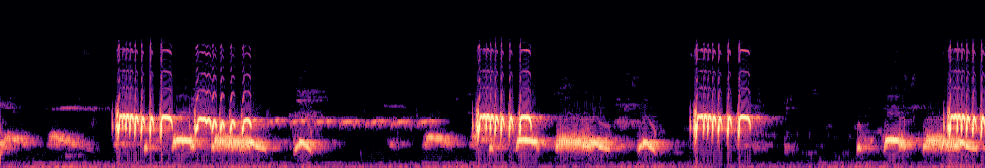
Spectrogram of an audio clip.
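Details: Spotted dove giving its lure coo, loud cooing phrases with a bright higher first note and lower rolling coos, returning about every two to three seconds, with softer coos between the bursts.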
